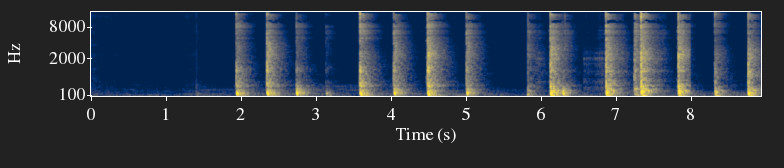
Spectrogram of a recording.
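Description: A hammer striking repeatedly, fastening a cable to the wall. It starts about two seconds in: about sixteen sharp strikes, two to three a second, with a short pause midway.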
